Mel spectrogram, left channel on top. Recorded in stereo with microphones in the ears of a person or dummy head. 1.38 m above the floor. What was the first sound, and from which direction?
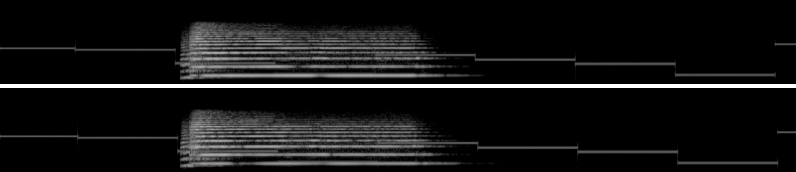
A trumpet, 10° left (ahead or behind).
